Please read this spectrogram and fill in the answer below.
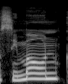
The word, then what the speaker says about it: Simone: Y sí, estoy pronunciando Simone con una E al final como nombre femenino.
